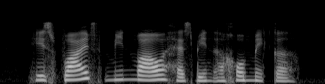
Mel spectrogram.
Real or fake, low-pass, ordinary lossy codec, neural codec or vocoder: real; 7.2 kHz; none; none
